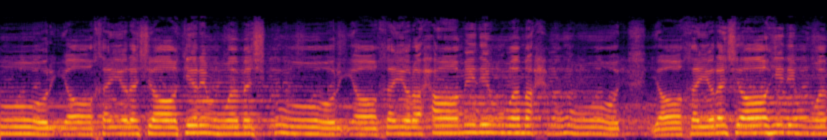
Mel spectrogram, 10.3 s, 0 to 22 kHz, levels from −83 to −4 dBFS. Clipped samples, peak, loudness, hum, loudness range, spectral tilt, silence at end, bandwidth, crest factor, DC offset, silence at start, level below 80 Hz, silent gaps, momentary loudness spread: under 0.1%; -4 dBFS; -19 LUFS; none; 1 LU; -5.5 dB/octave; 0 s; 13.5 kHz; 14 dB; under 0.1%; 0 s; -56 dBFS; none; 6 LU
